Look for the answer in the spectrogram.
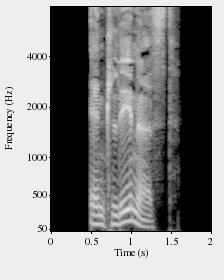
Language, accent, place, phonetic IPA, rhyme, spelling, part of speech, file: German, Germany, Berlin, [ɛntˈleːnəst], -eːnəst, entlehnest, verb, De-entlehnest.ogg
- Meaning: second-person singular subjunctive I of entlehnen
